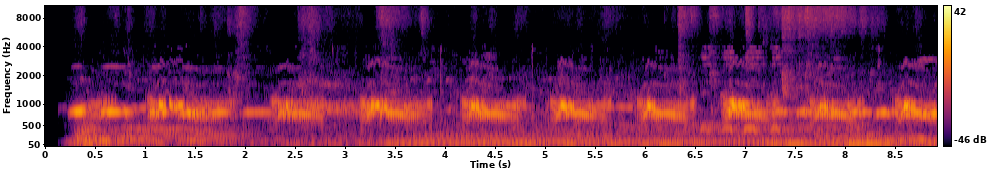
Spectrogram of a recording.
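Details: Bangkok-type zebra dove, a contest champion, gives mellow coos, roughly one phrase per second, over a low background hum.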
